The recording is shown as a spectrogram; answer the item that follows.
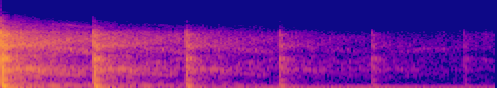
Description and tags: delayed band drum
band, drum, electronic, percussion, synthetic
